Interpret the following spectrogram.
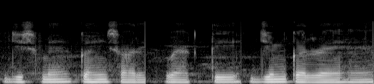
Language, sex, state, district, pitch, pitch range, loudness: Hindi, male, Uttar Pradesh, Saharanpur, 115 Hz, 110-115 Hz, -16 LUFS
